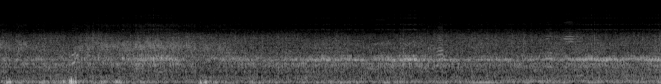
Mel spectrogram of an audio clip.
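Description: Wind buffeting the microphone in a low, uneven rumble, with a steady high-pitched hum underneath and a single thump a little under a second in.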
